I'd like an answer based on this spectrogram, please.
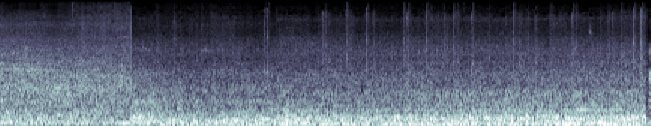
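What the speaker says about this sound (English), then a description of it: "That was the bumpiest train ride ever." A Mexico City metro train rumbles loudly on a bumpy ride, with constant broadband roar, rattling and clanks throughout.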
